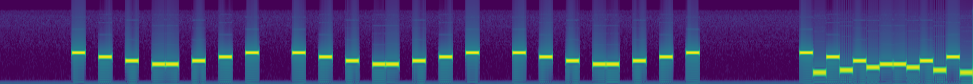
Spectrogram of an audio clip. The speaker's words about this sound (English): The first standard contains only the higher frequency tones from the full cycle.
